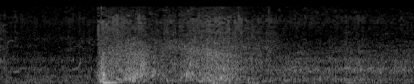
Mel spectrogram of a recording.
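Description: A small wave washing up onto the sand about a second in, followed by a fading hiss of water.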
